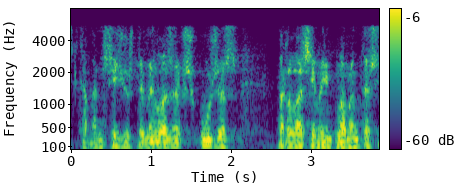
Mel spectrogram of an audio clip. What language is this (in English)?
Catalan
